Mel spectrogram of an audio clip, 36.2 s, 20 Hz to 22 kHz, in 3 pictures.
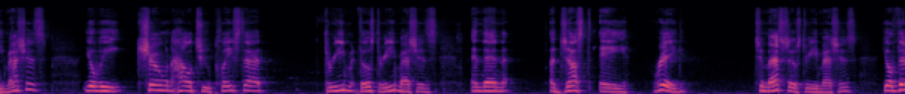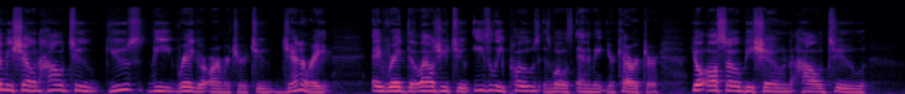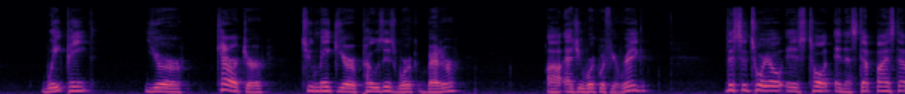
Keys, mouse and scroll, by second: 1.1 g, 5.3 click, 6.4 r, 7.8 click, 10.8 click, 12.4 click, 13.9 r, 15.4 click, 16.6 click, 17.9 r, 21.0 click, 21.9 click, 23.2 r, 27.3 right click, 28.5 click, 29.3 r, 31.1 right click, 33.0 click, 34.1 r, 35.1 right click, 36.1 click.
